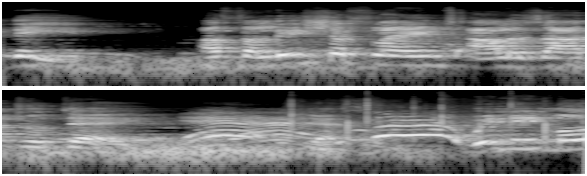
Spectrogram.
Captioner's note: audience applause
